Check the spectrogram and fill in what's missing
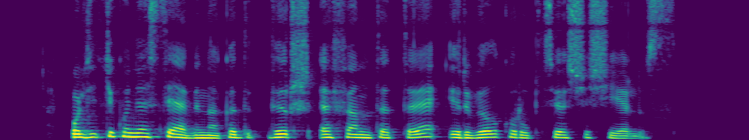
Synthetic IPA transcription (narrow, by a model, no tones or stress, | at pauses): pɔlʲɪt̪ʲɪkunʲɛsʲt̪ʲæːbʲɪnɐkɐt̪ʋʲɪɾʃɛfʲɛnt̪ɛt̪ɛɪɾʋʲeːlˠkɔɾʊpʲt̪sʲɪjoːsʃʲɛʃʲeːlʲʊ̰s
